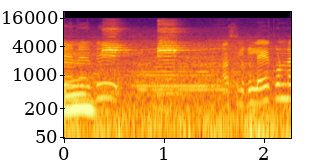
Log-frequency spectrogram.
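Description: A vehicle horn sounds one steady tone for about a second, in the middle of the clip, amid street traffic. Voices are heard just before and after it.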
